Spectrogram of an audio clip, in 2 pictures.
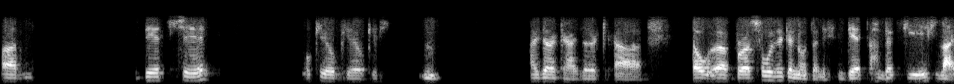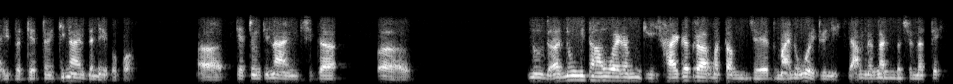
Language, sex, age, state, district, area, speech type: Manipuri, male, 45-60, Manipur, Imphal West, rural, conversation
